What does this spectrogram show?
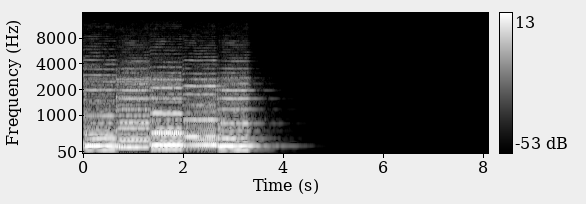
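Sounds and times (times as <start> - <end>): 
string trio playing: 0.0 - 4.0.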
